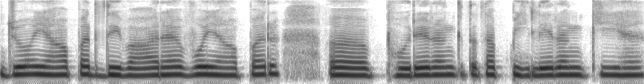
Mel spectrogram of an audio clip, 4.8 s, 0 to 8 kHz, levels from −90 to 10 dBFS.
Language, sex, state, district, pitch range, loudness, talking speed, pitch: Hindi, female, Chhattisgarh, Sukma, 220-235 Hz, -13 LUFS, 185 wpm, 230 Hz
